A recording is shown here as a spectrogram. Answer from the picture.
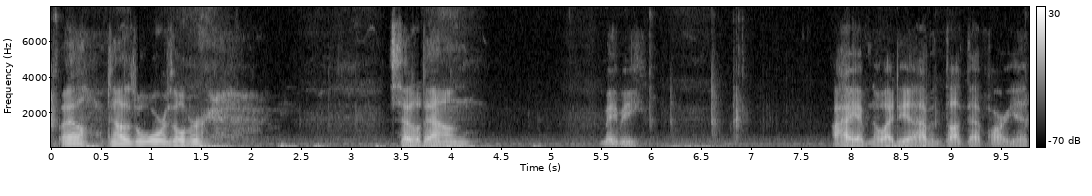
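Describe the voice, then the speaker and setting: Using a put-on character voice, a man speaks in a very deep, low, raspy pitch at a moderate pace with long, frequent pauses. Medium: actual play.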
